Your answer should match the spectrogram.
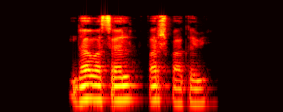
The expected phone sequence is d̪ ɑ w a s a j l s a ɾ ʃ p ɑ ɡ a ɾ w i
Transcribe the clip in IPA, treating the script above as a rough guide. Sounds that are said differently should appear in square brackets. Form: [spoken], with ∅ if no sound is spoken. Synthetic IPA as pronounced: d̪ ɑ w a s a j l [f] a ɾ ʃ p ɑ [k] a [∅] w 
